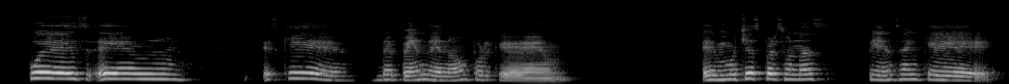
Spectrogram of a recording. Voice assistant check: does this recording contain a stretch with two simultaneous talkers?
No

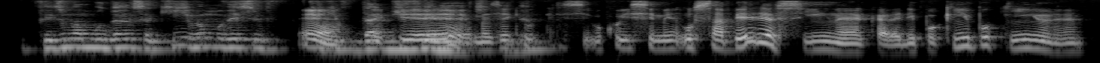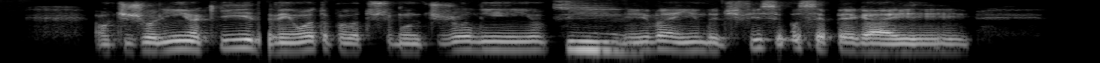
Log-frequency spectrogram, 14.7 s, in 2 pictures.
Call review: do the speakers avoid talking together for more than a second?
No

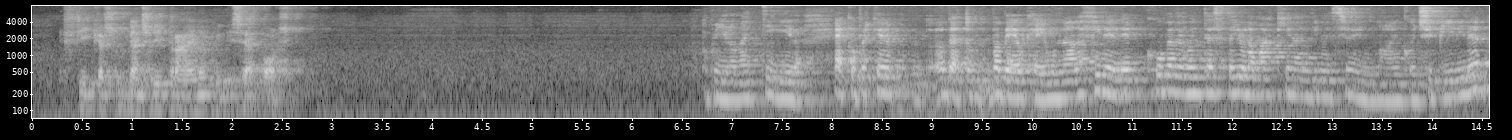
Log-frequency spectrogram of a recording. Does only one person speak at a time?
Yes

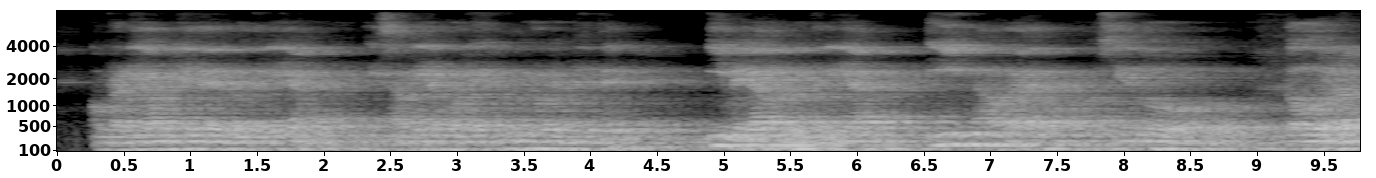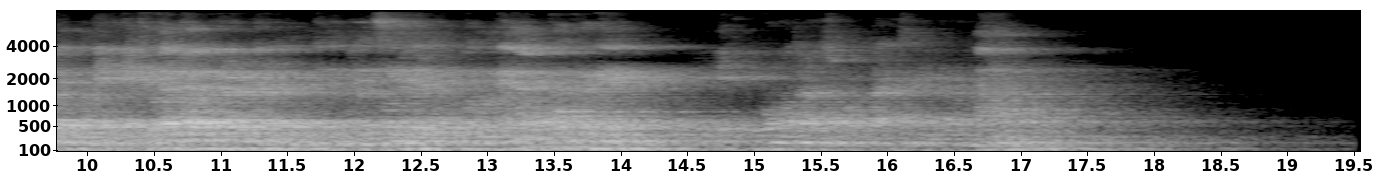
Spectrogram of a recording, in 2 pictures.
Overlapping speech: Yes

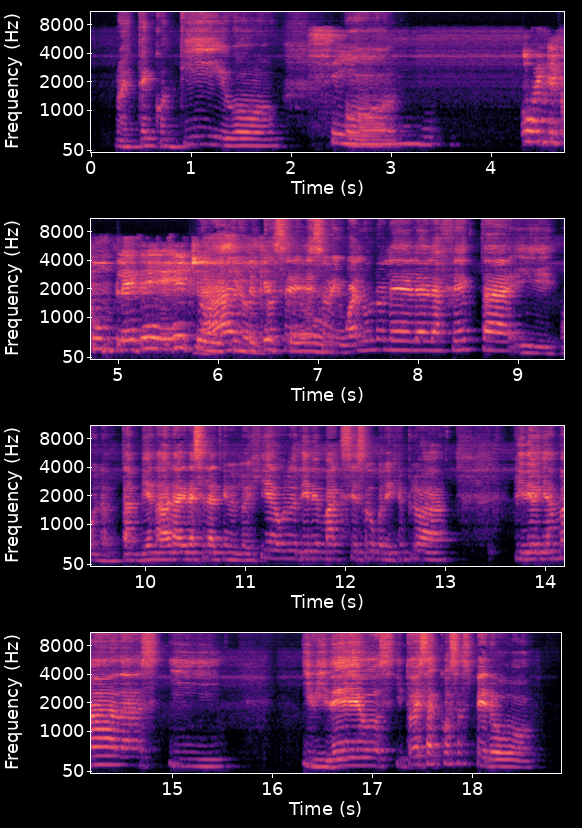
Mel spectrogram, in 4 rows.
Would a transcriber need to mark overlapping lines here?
Yes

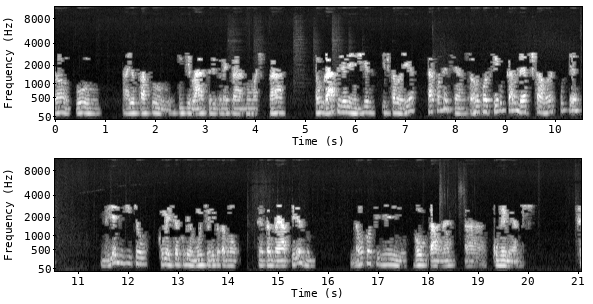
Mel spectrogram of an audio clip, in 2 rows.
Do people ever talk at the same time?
No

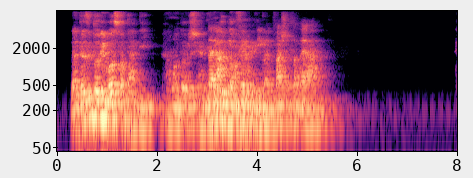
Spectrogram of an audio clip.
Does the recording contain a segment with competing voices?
Yes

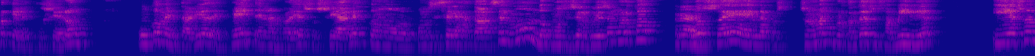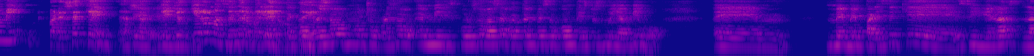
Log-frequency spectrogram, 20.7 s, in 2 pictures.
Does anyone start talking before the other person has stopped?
Yes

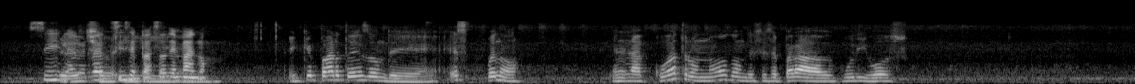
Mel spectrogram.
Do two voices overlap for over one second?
Yes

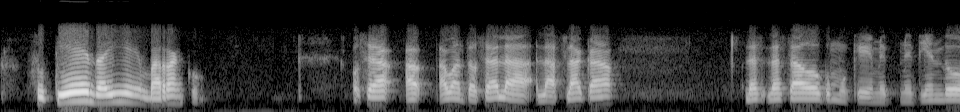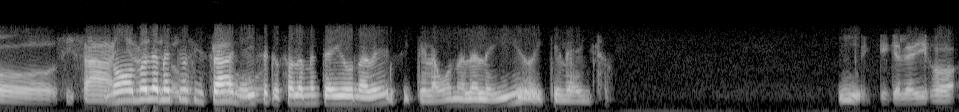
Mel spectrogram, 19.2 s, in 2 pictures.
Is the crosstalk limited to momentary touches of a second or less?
No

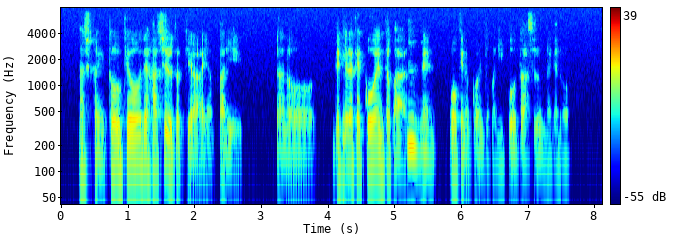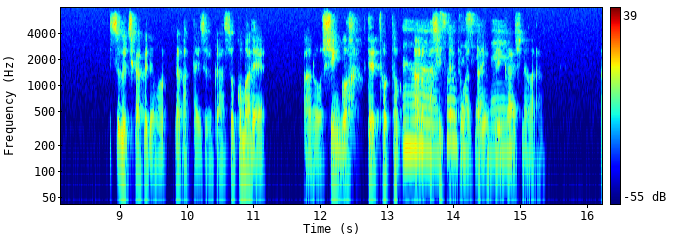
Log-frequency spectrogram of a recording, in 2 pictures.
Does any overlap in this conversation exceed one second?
Yes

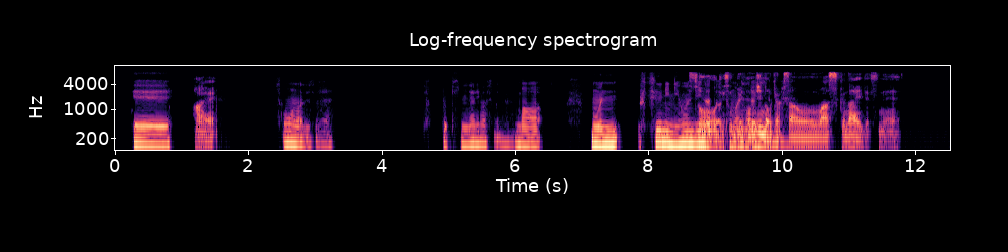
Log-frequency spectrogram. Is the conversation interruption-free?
No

